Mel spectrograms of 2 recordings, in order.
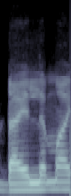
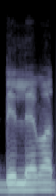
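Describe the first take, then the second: First: The first syllable has a long 'eye' vowel. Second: The first syllable has a short 'ih' vowel. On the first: "डायलेमा या डिलेमा दोनों ही pronounce कर सकते हैं" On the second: "डायलेमा या डिलेमा दोनों ही pronounce कर सकते हैं"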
